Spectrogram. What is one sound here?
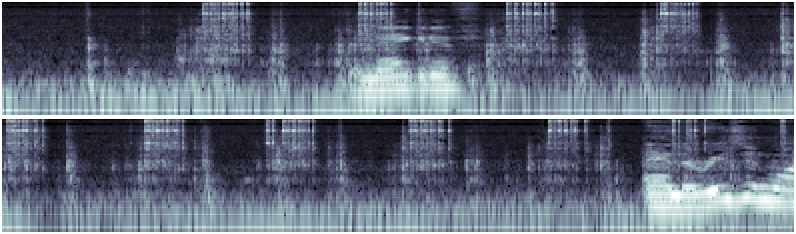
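A ratchet wrench clicks in short bursts.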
